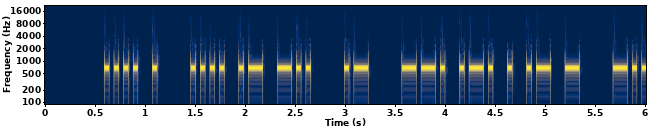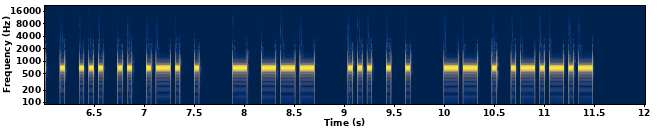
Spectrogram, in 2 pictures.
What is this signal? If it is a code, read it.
Morse code, heard as a keyed tone, about 25 wpm, 700 Hz. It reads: HE HAD A GREAT DESIRE TO SEE ME.
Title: Sentences from Top 1100 Words 25wpm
